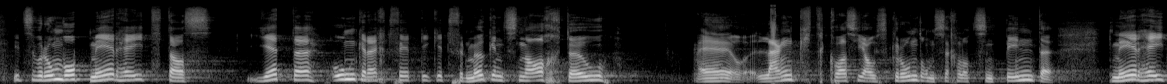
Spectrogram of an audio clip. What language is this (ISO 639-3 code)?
gsw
